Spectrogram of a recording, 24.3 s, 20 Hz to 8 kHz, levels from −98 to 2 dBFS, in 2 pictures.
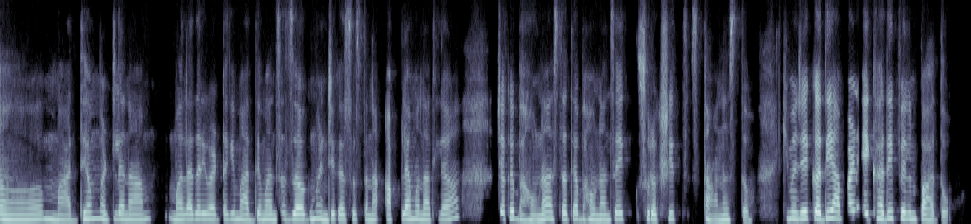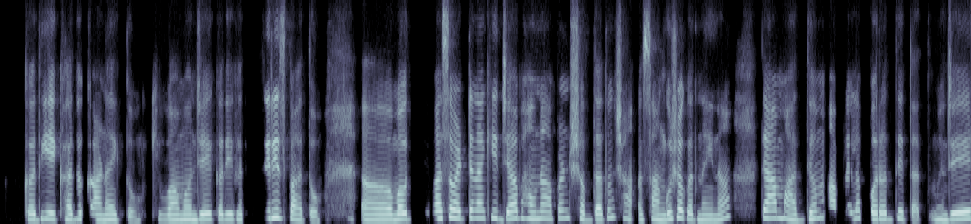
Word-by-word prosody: अ, 225 Hz, -, +3 dB, 0.5 s
माध्यम 210 Hz, +3 st, -2 dB
म्हटलं 230 Hz, -1 st, -2 dB
ना, 215 Hz, 0 st, -1 dB, 0.4 s
मला 210 Hz, 0 st, +1 dB
तरी 220 Hz, -1 st, 0 dB
वाटतं, 210 Hz, 0 st, -3 dB
की 225 Hz, -, -4 dB
माध्यमांचं 220 Hz, +1 st, -2 dB
जग 215 Hz, 0 st, +3 dB
म्हणजे 220 Hz, -3 st, 0 dB
कसं 210 Hz, 0 st, -3 dB
असतं 210 Hz, -1 st, -6 dB
ना, 215 Hz, -, -1 dB
आपल्या 220 Hz, +1 st, 0 dB
मनातल्या 215 Hz, -1 st, -2 dB, 0.6 s
ज्या 240 Hz, -, +1 dB
काही 260 Hz, -2 st, +2 dB
भावना 200 Hz, +1 st, -1 dB
असतात, 230 Hz, -1 st, -1 dB
त्या 230 Hz, 0 st, 0 dB
भावनांचं 210 Hz, 0 st, -2 dB
एक 235 Hz, 0 st, -3 dB
सुरक्षित 235 Hz, +1 st, -1 dB, 0.2 s
स्थान 190 Hz, -4 st, -3 dB
असतं, 190 Hz, -3 st, -6 dB, 0.4 s
की 250 Hz, -, -6 dB
म्हणजे 250 Hz, +1 st, +4 dB
कधी 260 Hz, +1 st, +7 dB
आपण 260 Hz, +1 st, +4 dB, 0.2 s
एखादी 250 Hz, -, +2 dB
फिल्म 240 Hz, -2 st, +2 dB
पाहतो. 190 Hz, -6 st, -1 dB, 0.6 s
कधी 220 Hz, +2 st, +1 dB
एखादं 225 Hz, 0 st, 0 dB
गाणं 205 Hz, 0 st, +2 dB
ऐकतो, 195 Hz, -5 st, -2 dB, 0.2 s
किंवा 200 Hz, 0 st, 0 dB
म्हणजे 215 Hz, 0 st, +3 dB
कधी 215 Hz, 0 st, +1 dB
एखादी 215 Hz, -1 st, -2 dB, 0.2 s
सीरीज 285 Hz, +1 st, +4 dB
पाहतो. 195 Hz, -7 st, 0 dB, 0.5 s
अ, -, -, +2 dB, 0.4 s
मग 225 Hz, +1 st, +6 dB, 0.3 s
तेव्हा 265 Hz, -, +5 dB
असं 270 Hz, +3 st, +4 dB
वाटतं 275 Hz, 0 st, +3 dB
ना, 270 Hz, 0 st, +3 dB
की 285 Hz, -2 st, +1 dB
ज्या 250 Hz, +3 st, +5 dB
भावना 255 Hz, -2 st, 0 dB
आपण 270 Hz, +3 st, -3 dB
शब्दातून 225 Hz, +2 st, +1 dB
शा 265 Hz, -4 st, -3 dB, 0.2 s
सांगू 220 Hz, +1 st, +1 dB
शकत 250 Hz, -7 st, +3 dB
नाही 200 Hz, -1 st, -1 dB
ना, 220 Hz, +9 st, -1 dB, 0.4 s
त्या 275 Hz, -1 st, +5 dB
माध्यमं 240 Hz, +1 st, 0 dB
आपल्याला 235 Hz, +3 st, -4 dB
परत 230 Hz, -1 st, +4 dB
देतात. 255 Hz, -2 st, -2 dB, 0.2 s
म्हणजे 225 Hz, +3 st, +4 dB
225 Hz, 160 wpm, -22 LUFS, 210-245 Hz, 0.6 s, कधी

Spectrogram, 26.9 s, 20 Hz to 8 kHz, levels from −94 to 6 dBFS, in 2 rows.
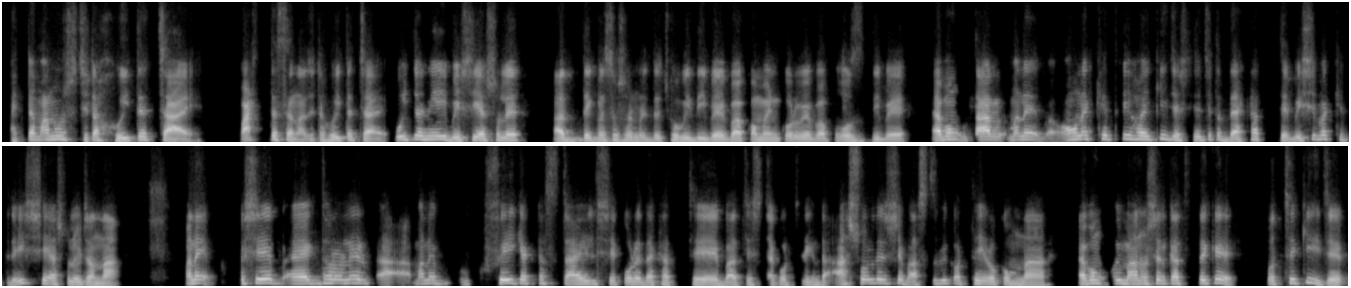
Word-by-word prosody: একটা 145 Hz, +8 st, +1 dB
মানুষ 195 Hz, +1 st, +2 dB, 0.2 s
যেটা 180 Hz, -, +2 dB
হইতে 145 Hz, +5 st, +2 dB, 0.2 s
চায়, -, -, +6 dB, 0.5 s
পারতেছে 190 Hz, -3 st, +2 dB
না, -, -, -3 dB
যেটা 130 Hz, +6 st, -6 dB
হইতে 145 Hz, +3 st, +1 dB
চায়, -, -, +3 dB, 0.2 s
ঐটা 190 Hz, +3 st, +3 dB
নিয়েই 195 Hz, 0 st, +3 dB
বেশি 150 Hz, +3 st, -1 dB
আসলে 160 Hz, -1 st, +2 dB, 0.5 s
আ -, -, +9 dB, 0.2 s
দেখবেন 145 Hz, -1 st, +1 dB
সোশ্যাল 145 Hz, 0 st, -1 dB
মিডিয়াতে 140 Hz, +1 st, -3 dB
ছবি 135 Hz, -2 st, +2 dB
দিবে 135 Hz, 0 st, +3 dB
বা 130 Hz, -, +6 dB
কমেন্ট 130 Hz, -1 st, 0 dB
করবে 130 Hz, -1 st, 0 dB
বা 125 Hz, -, +3 dB
পোস্ট 130 Hz, -1 st, -2 dB
দিবে। 115 Hz, -1 st, 0 dB, 0.4 s
এবং 190 Hz, +3 st, +4 dB, 0.2 s
তার 175 Hz, +1 st, +8 dB, 0.2 s
মানে 185 Hz, +2 st, 0 dB, 0.5 s
অনেক 210 Hz, +1 st, +1 dB
ক্ষেত্রেই 215 Hz, +1 st, -1 dB
হয় 190 Hz, -1 st, +4 dB
কি -, -, -2 dB
যে, 170 Hz, -, +3 dB
সে 170 Hz, -, -5 dB
যেটা 195 Hz, -1 st, -5 dB
দেখাচ্ছে 180 Hz, +9 st, -2 dB
বেশিরভাগ 210 Hz, +8 st, -2 dB
ক্ষেত্রেই 180 Hz, +1 st, -4 dB
সে 190 Hz, -, 0 dB
আসলে 165 Hz, -1 st, -4 dB
ঐটা 145 Hz, -1 st, +1 dB
না। -, -, +4 dB, 0.8 s
মানে 205 Hz, +3 st, +4 dB, 0.5 s
সে 220 Hz, -, +7 dB, 0.5 s
এক 190 Hz, -, -1 dB
ধরনের 210 Hz, 0 st, +1 dB, 0.3 s
আ -, -, 0 dB, 0.3 s
মানে 190 Hz, +1 st, -2 dB, 0.6 s
ফেক 205 Hz, 0 st, +7 dB
একটা 200 Hz, +1 st, -7 dB
স্টাইল 170 Hz, -4 st, +2 dB
সে 175 Hz, -, -3 dB
করে 165 Hz, 0 st, +3 dB
দেখাচ্ছে, 145 Hz, +1 st, -3 dB, 0.3 s
বা 130 Hz, -, +3 dB
চেষ্টা 155 Hz, -1 st, -7 dB
করছে। 135 Hz, +1 st, -6 dB
কিন্তু 145 Hz, +1 st, -3 dB, 0.2 s
আসলে 210 Hz, +4 st, -1 dB, 0.2 s
সে -, -, +2 dB
বাস্তবিক 185 Hz, +6 st, -4 dB
অর্থে 185 Hz, +1 st, -4 dB
এরকম 165 Hz, 0 st, 0 dB
না। 140 Hz, -, +2 dB, 0.5 s
এবং 195 Hz, +4 st, +4 dB, 0.2 s
ওই 200 Hz, -, +3 dB
মানুষের 185 Hz, +3 st, +1 dB
কাছ 185 Hz, 0 st, +4 dB, 0.2 s
থেকে 200 Hz, +2 st, +3 dB, 0.5 s
হচ্ছে 185 Hz, +4 st, 0 dB
কি 250 Hz, -, -1 dB
যে, 135 Hz, -, +4 dB
170 Hz, 165 wpm, -23 LUFS, 145-195 Hz, 0.8 s, আ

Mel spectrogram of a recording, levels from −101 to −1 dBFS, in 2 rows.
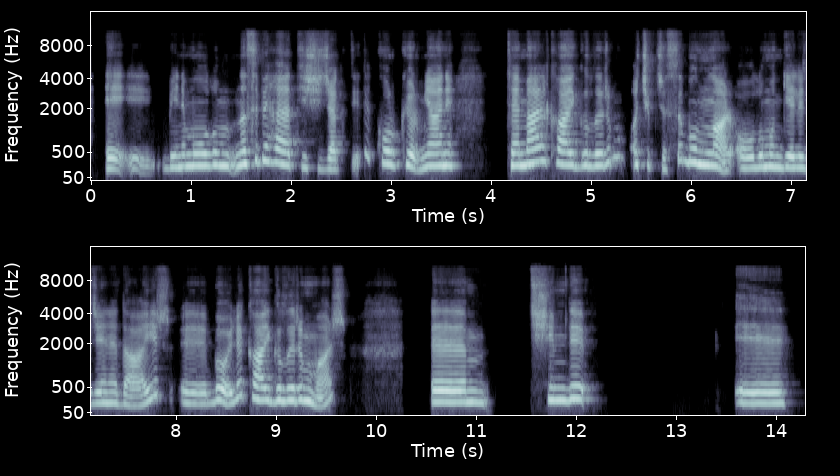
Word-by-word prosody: Eee, 185 Hz, -1 st, +1 dB
iii, 120 Hz, -12 st, -10 dB
benim 210 Hz, +4 st, -1 dB
oğlum 235 Hz, 0 st, +1 dB
nasıl 265 Hz, +5 st, +1 dB
bir 325 Hz, -, 0 dB
hayat 250 Hz, -6 st, +1 dB
yaşayacak 180 Hz, -3 st, -3 dB
diye -, -, -12 dB
de 435 Hz, -, -10 dB
korkuyorum. 245 Hz, -, -1 dB
Yani, 235 Hz, 0 st, +2 dB, 0.5 s
temel 270 Hz, +6 st, +3 dB
kaygılarım 245 Hz, -, 0 dB
açıkçası 250 Hz, -, -6 dB
bunlar. 250 Hz, -6 st, +4 dB
Oğlumun 210 Hz, +2 st, 0 dB
geleceğine 200 Hz, -2 st, 0 dB
dair, 190 Hz, -, -2 dB
eee, 190 Hz, -2 st, -2 dB
böyle, 250 Hz, -, +1 dB
kaygılarım 245 Hz, -2 st, +2 dB
var. -, -, -4 dB, 0.8 s
Emm, 215 Hz, -1 st, +4 dB, 0.4 s
şimdi 250 Hz, 0 st, -1 dB, 1.3 s
Eee 195 Hz, -1 st, 0 dB
235 Hz, 110 wpm, -26 LUFS, 200-250 Hz, 1.3 s, bunlar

